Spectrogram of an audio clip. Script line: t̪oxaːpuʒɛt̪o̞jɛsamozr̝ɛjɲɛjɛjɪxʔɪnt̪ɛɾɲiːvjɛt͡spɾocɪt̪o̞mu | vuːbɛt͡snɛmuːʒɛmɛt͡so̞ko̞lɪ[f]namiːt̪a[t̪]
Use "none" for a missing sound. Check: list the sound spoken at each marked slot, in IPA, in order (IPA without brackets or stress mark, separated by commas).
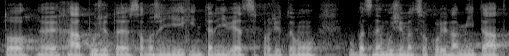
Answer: f, t̪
